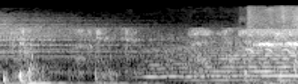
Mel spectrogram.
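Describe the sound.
A horse whinnies in a loud, drawn-out neigh, with clopping hooves near the start. The horse is ridden by a town's police chief in a fairy tale, and no one speaks.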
